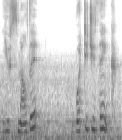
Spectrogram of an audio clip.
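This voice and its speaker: A woman's voice: a little high, moderate pace, natural voice. A woman voicing an earnest, noble young boy lord in a game cutscene, formal and thoughtful in delivery. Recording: clear ambient noise behind dialogue.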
